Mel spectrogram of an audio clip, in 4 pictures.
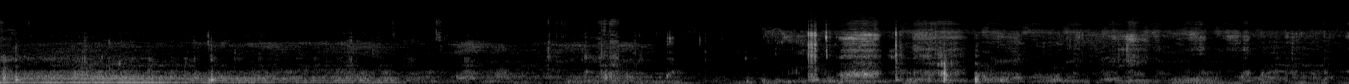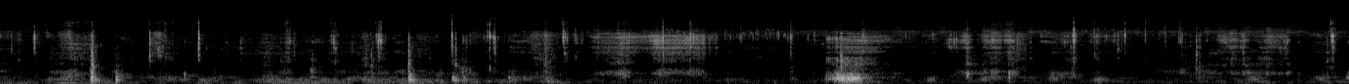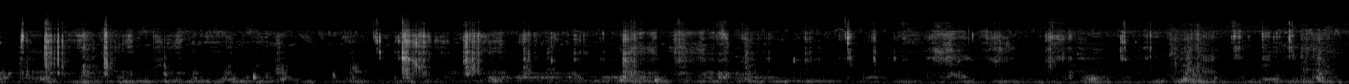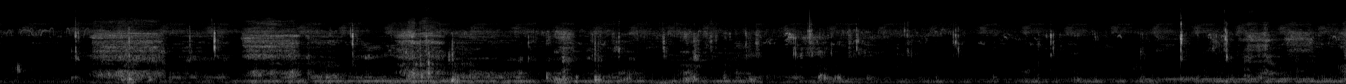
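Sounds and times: man chewing and crunching food: 0.0s - 53.9s
mouth clicks: 41.1s - 51.2s.

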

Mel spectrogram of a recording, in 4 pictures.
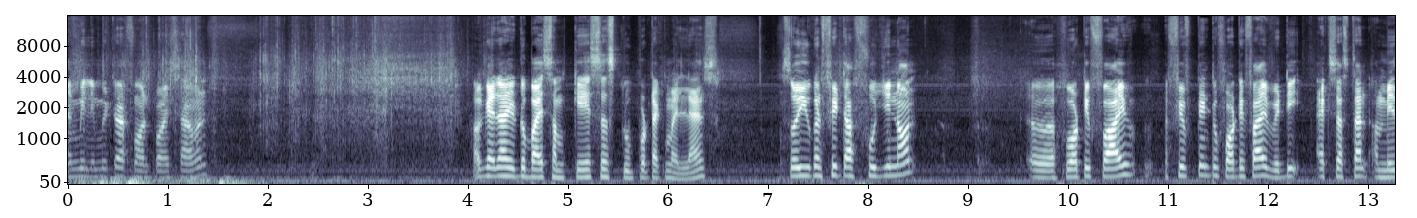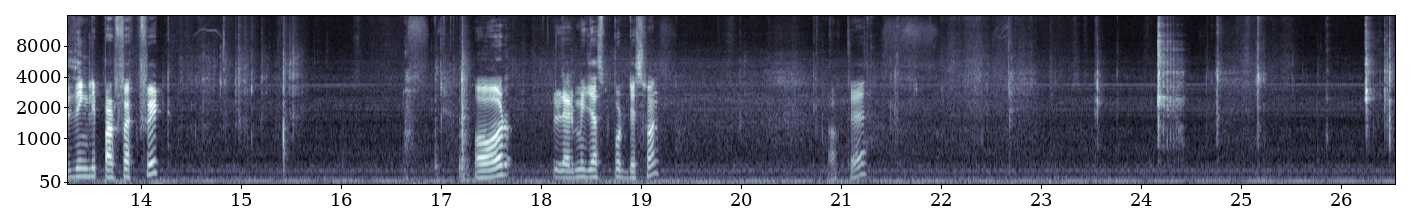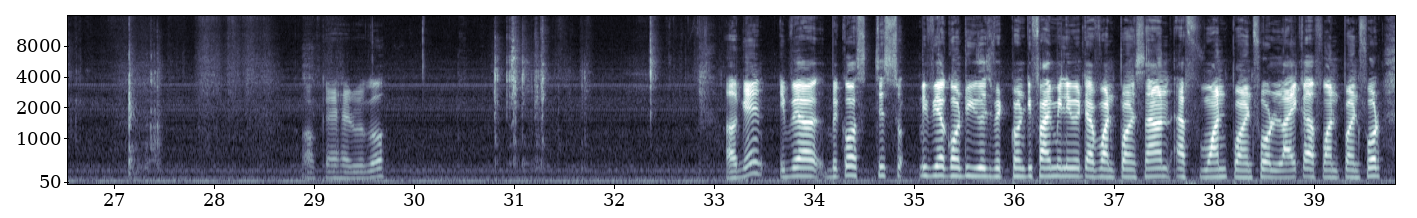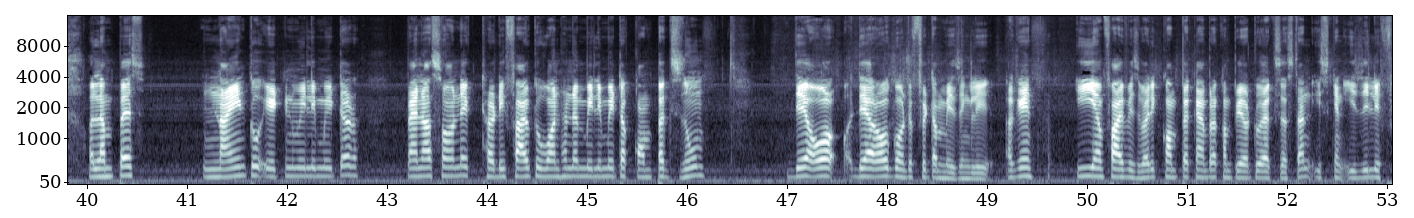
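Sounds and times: plastic bag and tissue crinkling: 0.0s - 4.2s, 14.2s - 15.7s.

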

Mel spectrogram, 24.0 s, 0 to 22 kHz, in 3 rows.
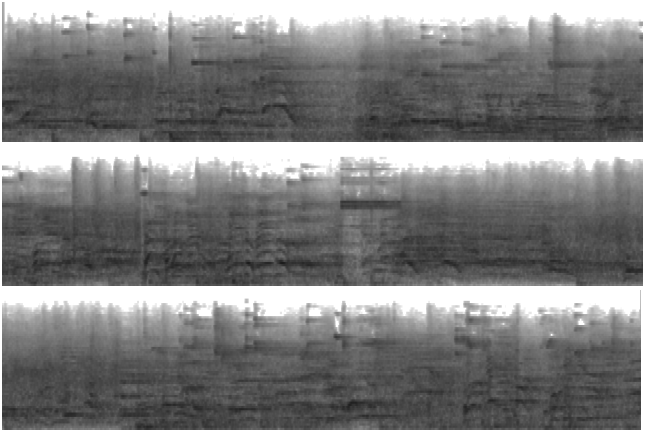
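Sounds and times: basketball bouncing on court: 1.7s - 2.4s, 17.7s - 19.4s.

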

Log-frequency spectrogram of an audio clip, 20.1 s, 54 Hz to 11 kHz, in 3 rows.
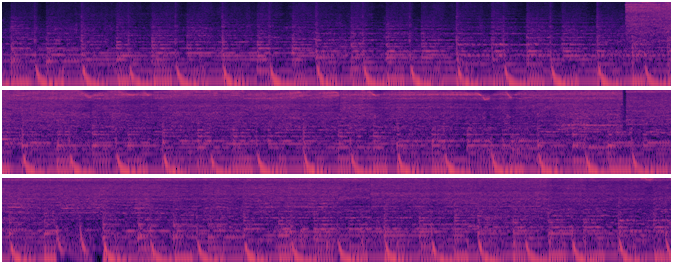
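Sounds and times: angle grinder grinding metal: 6.2s - 20.0s.

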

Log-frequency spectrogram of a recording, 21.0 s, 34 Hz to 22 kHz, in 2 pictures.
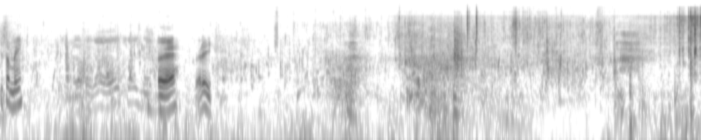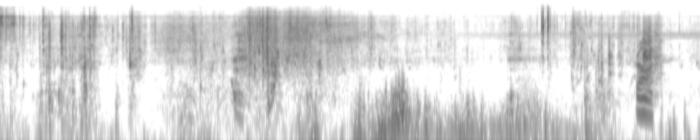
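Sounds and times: water sloshing against hull: 0.0s - 21.0s
kayak paddle strokes: 3.2s - 17.6s
paddle knocking against boat: 6.0s - 12.7s, 19.1s - 20.6s.

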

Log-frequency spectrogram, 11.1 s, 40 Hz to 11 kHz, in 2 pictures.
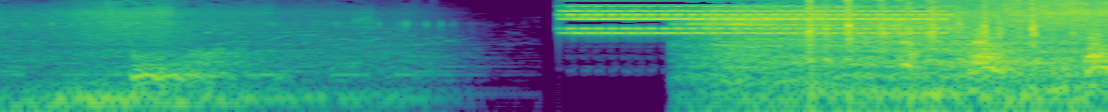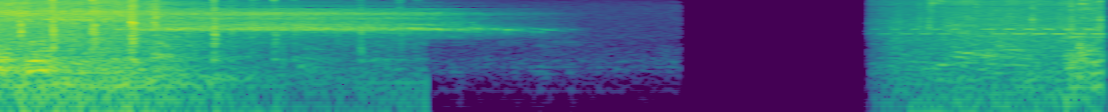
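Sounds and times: telephone ringing: 2.8s - 5.1s
dog barking: 4.6s - 6.6s.

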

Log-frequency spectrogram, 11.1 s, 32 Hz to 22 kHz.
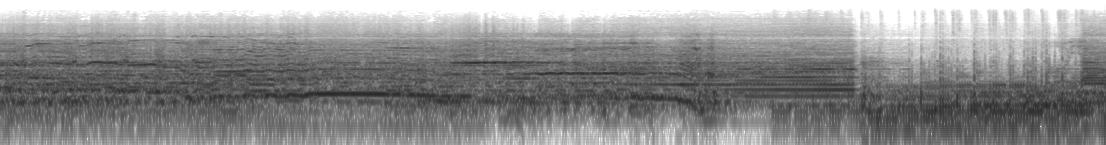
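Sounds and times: distorted electric guitars: 0.0s - 11.0s
drums: 0.0s - 11.0s.

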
